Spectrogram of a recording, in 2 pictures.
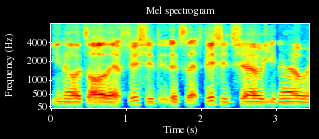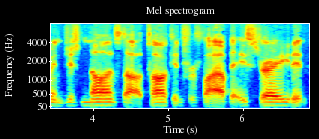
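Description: Gravelly stuffed-up guy calling in, dull dry phone line, tells stories all animated. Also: lowish voice, measured pace, no echo. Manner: animated storyteller, chuckles. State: congested from a cold. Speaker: fishing guide, guest caller. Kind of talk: casual radio chat.

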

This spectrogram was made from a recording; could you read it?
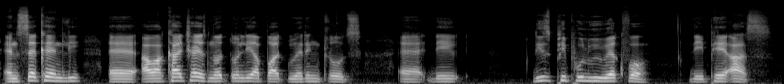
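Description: A man's voice: medium pitch, normal speed, smooth, dry recording. An eighteen-year-old man, a dancer, answering politely and earnestly in a radio studio, often saying ma'am. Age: teens. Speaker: dancer and fashion subculture member.

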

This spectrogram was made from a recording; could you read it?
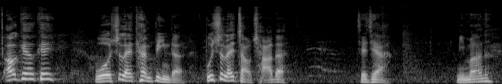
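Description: A man's voice: fairly high pitch, huge pitch swings, moderate pace, breathy edge, full character voice. An actor playing a breezy, caring middle-aged father and musician in a radio drama, flippant, with a Singaporean accent. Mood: bantering, irritated. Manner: flippant, bantering. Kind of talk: Mandarin radio drama acting.

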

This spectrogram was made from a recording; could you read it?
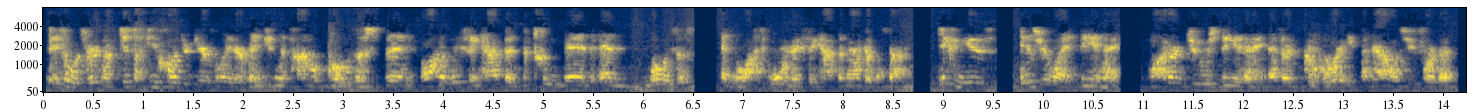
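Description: Bright-voiced man explaining in an echoey room. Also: medium pitch, lively intonation, fairly quick, recorded from a distance. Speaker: guest scientist. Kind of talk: explanatory interview answers.

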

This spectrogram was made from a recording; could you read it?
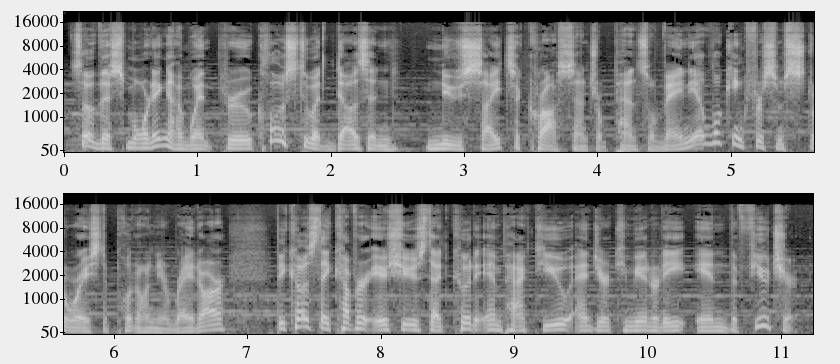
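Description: American newsman with lively, swinging intonation. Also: medium pitch, a little fast, faint music behind. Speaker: radio news host. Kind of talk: scripted news narration.

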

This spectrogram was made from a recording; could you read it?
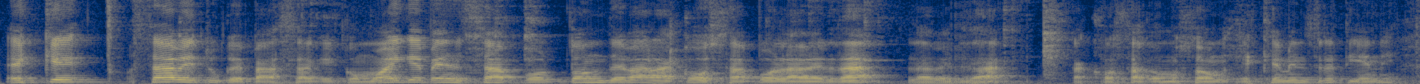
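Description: An actress playing a sharp-tongued old Andalusian grandmother with a folksy, teasing way of talking. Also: low-pitched. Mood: grumbling. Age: older. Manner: folksy, quick-witted, teasing. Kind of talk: comic radio-style family sitcom.

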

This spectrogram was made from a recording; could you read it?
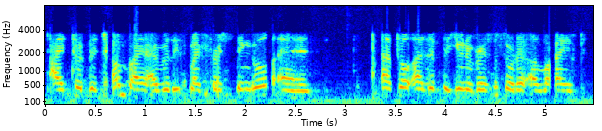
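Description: A woman's voice: mid-range voice, steady tone, a little fast, slightly rough. A young woman from Canada, a musician, chatting casually in an interview, rambling with many fillers and restarts. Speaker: musician guest. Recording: tinny phone line.

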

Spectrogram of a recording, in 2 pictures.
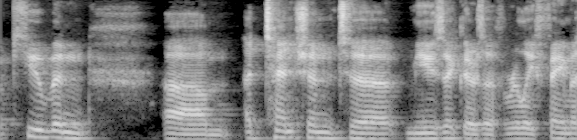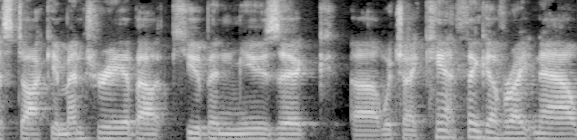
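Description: A man hosting a podcast interview, asking questions in a relaxed, hesitant way with many fillers and restarts. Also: lowish voice. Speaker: podcast host. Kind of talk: conversational interview.

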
